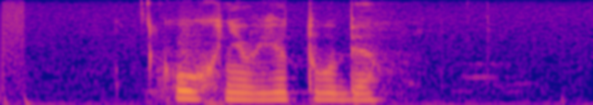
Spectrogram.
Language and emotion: Russian, neutral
